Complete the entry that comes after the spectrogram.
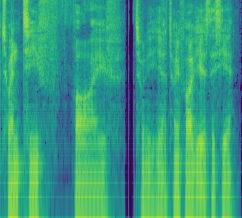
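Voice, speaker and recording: Middle-aged British man, lowish voice. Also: monotone, unhurried, a little mellow. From Britain. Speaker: podcast guest, tech founder. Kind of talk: casual anecdotal chat.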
